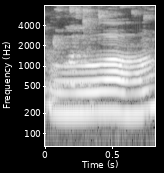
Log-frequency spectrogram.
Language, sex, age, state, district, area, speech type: Odia, female, 45-60, Odisha, Ganjam, urban, spontaneous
